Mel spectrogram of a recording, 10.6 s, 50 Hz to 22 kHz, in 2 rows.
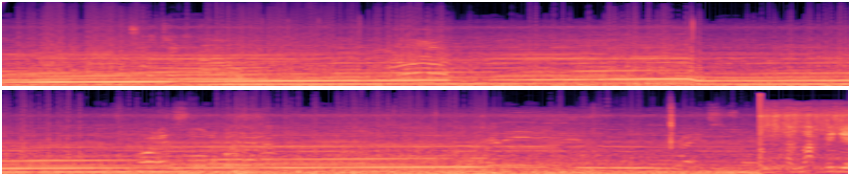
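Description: Porsche 981 Boxster GTS exhaust, loud and close, climbing in pitch through a long rev with a brief shift dip midway, a steady rising engine roar that cuts off at the end.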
